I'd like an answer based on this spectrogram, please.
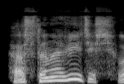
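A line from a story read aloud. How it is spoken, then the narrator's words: Alarmed exclamation. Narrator (Russian): воскликнул Мэтью, встревоженный видом этих красных рек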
